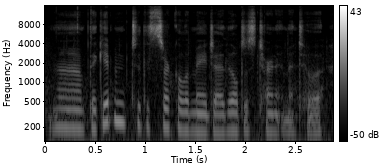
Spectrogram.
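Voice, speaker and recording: A woman's voice: lowish voice, rapid-fire, gravelly, mellow, a little hiss or hum. A woman hosting a gaming video, role-playing casually and musing aloud in a hesitant way. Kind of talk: casual role-play reactions over a game.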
